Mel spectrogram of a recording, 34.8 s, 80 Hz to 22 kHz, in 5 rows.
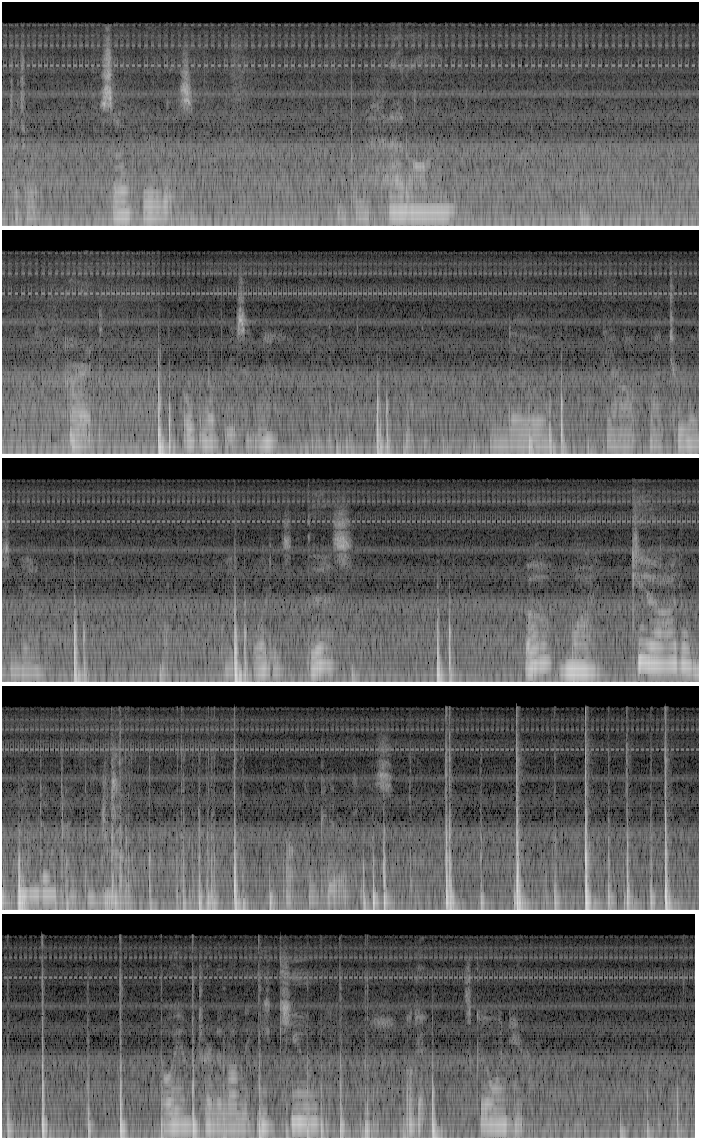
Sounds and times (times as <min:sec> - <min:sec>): Speech: 0:00.0 - 0:00.4, 0:01.0 - 0:02.0, 0:03.3 - 0:04.6, 0:07.4 - 0:08.0, 0:08.7 - 0:09.8, 0:11.8 - 0:14.4, 0:16.2 - 0:17.5, 0:19.2 - 0:22.2, 0:23.7 - 0:24.8, 0:29.5 - 0:33.2.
